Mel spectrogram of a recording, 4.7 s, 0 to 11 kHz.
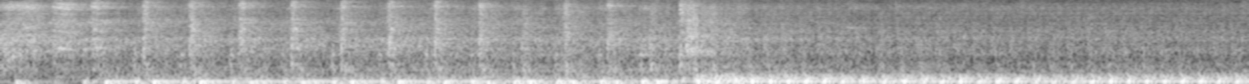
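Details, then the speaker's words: KTM 390 Duke single during idle relearn: catches with a blip, then uneven lumpy idle with stumbling beat; rough running after start. "that sounded rough [Music] [Music] all right still running rough going to add some more fuel"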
